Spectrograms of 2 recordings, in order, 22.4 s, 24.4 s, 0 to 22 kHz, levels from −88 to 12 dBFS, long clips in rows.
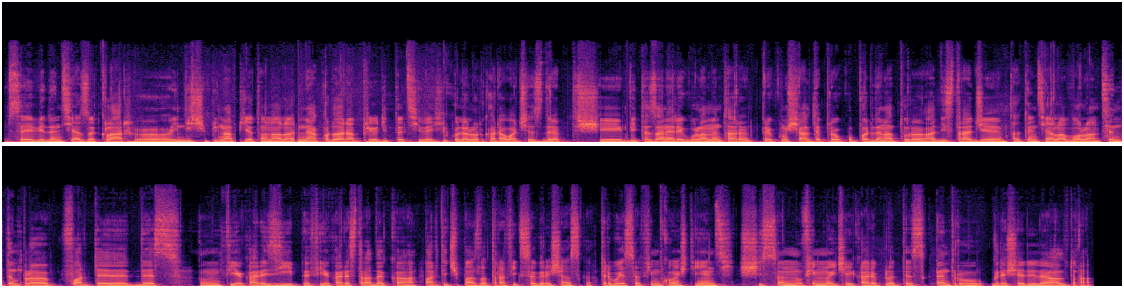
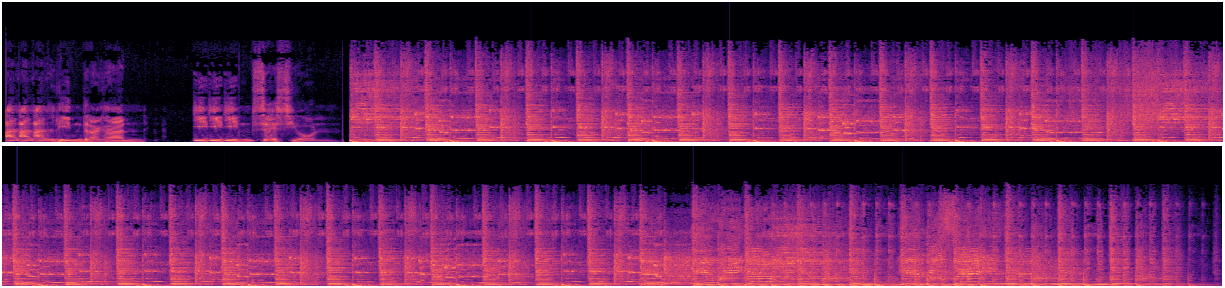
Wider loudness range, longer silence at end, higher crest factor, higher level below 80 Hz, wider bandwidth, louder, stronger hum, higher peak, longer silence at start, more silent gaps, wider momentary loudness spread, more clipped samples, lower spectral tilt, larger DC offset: about the same, 1 LU vs 3 LU; first, 0.3 s vs 0.05 s; about the same, 12 dB vs 16 dB; first, -32 dBFS vs -46 dBFS; about the same, 15 kHz vs 16.5 kHz; about the same, -13 LUFS vs -14 LUFS; neither; about the same, 0 dBFS vs 0 dBFS; about the same, 0.05 s vs 0.05 s; second, none vs 3.43-3.47 s; second, 3 LU vs 7 LU; neither; first, -5 dB/octave vs -3 dB/octave; neither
